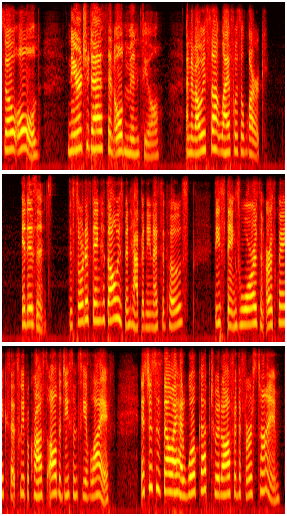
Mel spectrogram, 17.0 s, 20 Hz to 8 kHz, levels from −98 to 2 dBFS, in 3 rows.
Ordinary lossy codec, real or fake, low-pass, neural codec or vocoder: Opus, 16 kbps; real; 7.2 kHz; none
